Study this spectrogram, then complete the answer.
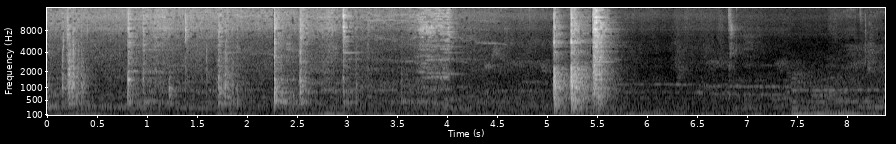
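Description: Potato pieces fry in a little oil with turmeric in a home kitchen, under a faint hiss, while a spatula scrapes and clinks against the pan in several sharp bursts.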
